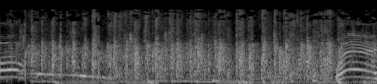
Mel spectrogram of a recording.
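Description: Applause rings out in a TV cooking show studio during a holiday-menu episode, steady clapping running under lively talk and exclamations, with sweeping tonal sounds at the start and end.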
